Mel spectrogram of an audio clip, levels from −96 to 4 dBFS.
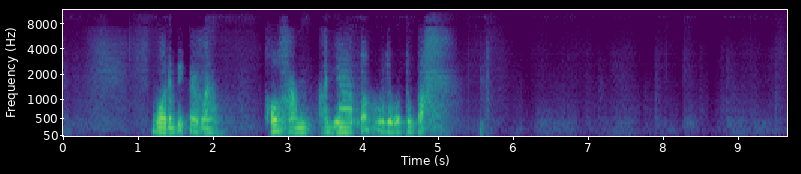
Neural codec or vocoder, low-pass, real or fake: codec, 44.1 kHz, 0.9 kbps, DAC; 10.8 kHz; fake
